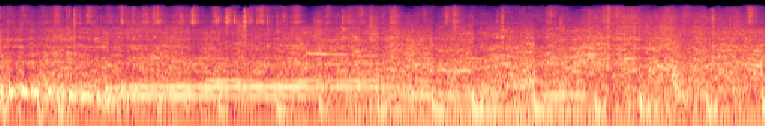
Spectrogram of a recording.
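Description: Live music played by revelers in the street: low notes held steady for a second or more, with quick sharp percussive ticks over them and crowd chatter all around.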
